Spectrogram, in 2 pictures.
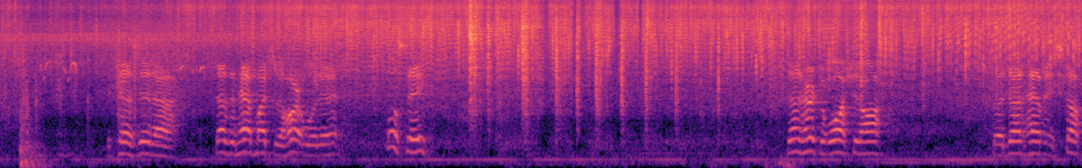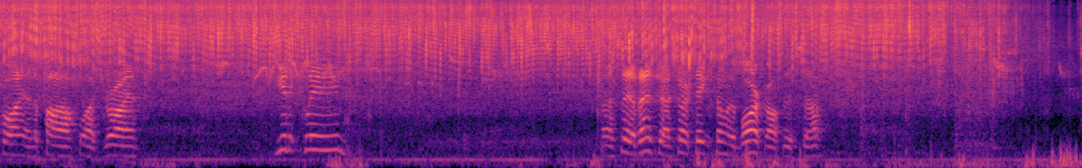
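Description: Water sprays from a hose onto wood with a steady hiss.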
